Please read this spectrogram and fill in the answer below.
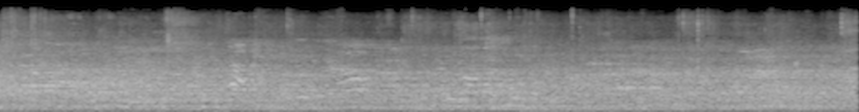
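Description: Indistinct voices of players and onlookers echoing in an indoor sports hall, with a few sharp taps from play on the court, the loudest about two and a half seconds in.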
